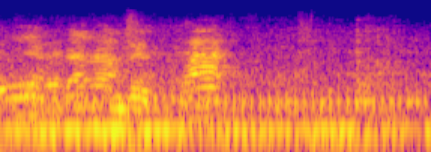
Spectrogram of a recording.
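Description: The motorbike engine of a xe lôi (motorbike-pulled cart) idling with a steady low hum, under brief faint voices.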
